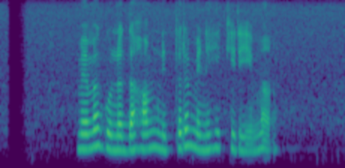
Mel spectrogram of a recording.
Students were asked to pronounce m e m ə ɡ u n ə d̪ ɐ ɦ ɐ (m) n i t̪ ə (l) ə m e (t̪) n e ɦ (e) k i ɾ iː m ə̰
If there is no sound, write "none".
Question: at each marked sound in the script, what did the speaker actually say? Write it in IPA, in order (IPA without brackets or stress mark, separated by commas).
m, ɾ, none, i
